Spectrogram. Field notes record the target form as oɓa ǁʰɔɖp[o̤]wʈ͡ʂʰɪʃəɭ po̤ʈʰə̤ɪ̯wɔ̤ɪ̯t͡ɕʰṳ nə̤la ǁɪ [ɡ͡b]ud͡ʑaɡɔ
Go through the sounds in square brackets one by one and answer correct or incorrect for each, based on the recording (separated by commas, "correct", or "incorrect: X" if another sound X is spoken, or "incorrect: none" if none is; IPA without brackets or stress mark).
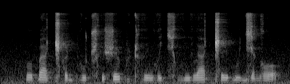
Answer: correct, incorrect: ɓ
